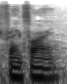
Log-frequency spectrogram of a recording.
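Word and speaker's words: Frank Farian: hook up with Frank uh faran is that how you pronounce that's right Frank faran Frank faran so what's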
